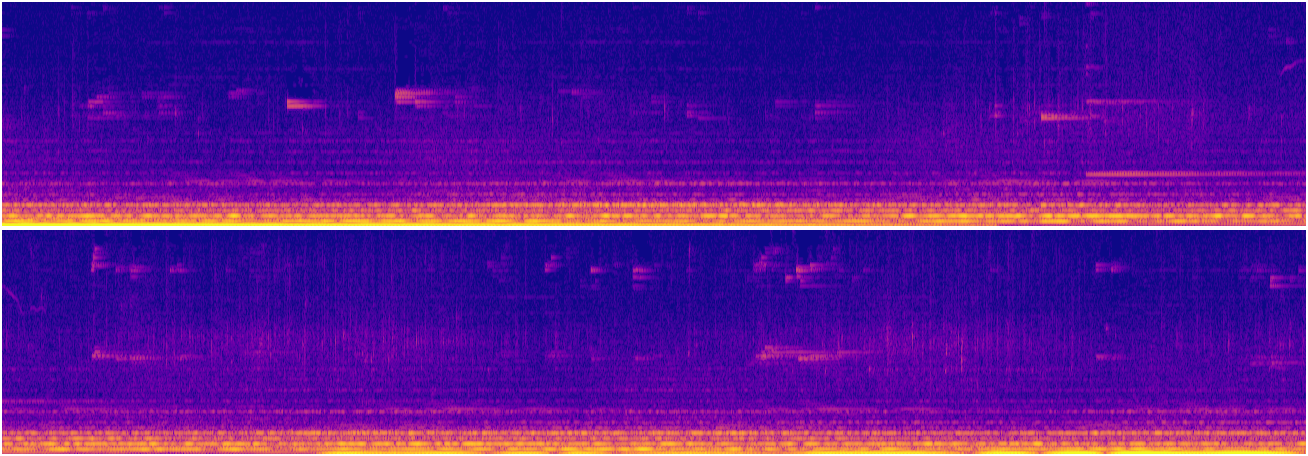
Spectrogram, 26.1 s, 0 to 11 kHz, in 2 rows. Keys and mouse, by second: 0.0-1.4 drag, 1.4 Return, 1.4 typing, 5.2 click, 5.8 click, 6.5 click, 7.1 click, 11.2 click, 12.7-14.0 typing, 14.3 Return, 16.0 click, 17.1 click, 17.7-18.4 typing, 19.4 click, 21.0 click, 22.1-23.9 typing, 22.4 click.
